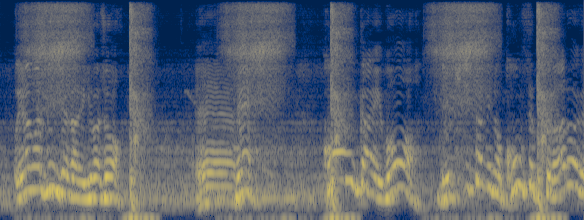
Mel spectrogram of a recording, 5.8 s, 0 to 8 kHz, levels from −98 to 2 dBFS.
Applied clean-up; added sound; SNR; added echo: none; Breathing; 10 dB; reverberation time 0.3 s.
